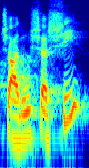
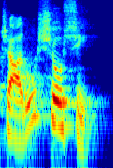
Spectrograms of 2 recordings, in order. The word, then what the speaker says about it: Charu Shashi: Not Charu Shashi but Charu Shoshi. That is how in Bengali we pronounce their name as Motilal Babu.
